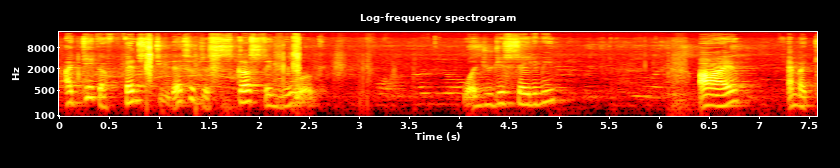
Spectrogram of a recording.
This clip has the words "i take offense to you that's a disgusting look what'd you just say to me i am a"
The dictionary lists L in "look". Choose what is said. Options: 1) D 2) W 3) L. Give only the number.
2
